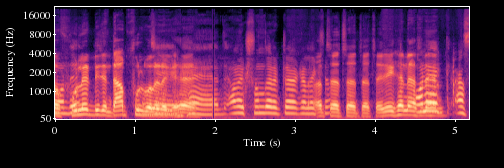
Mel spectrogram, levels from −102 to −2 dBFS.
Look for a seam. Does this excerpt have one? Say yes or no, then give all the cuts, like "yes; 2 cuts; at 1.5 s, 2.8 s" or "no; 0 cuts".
no; 0 cuts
